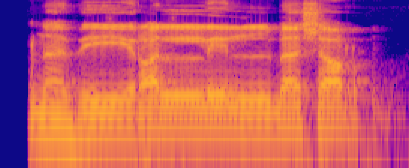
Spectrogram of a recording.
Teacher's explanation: Nadhira ya, rallil bashar, ra di situ ra tanwin bertemu lam jadinya idgham bila gunnah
